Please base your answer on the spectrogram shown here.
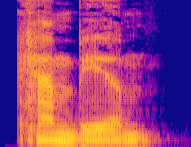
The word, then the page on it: cambium: British English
